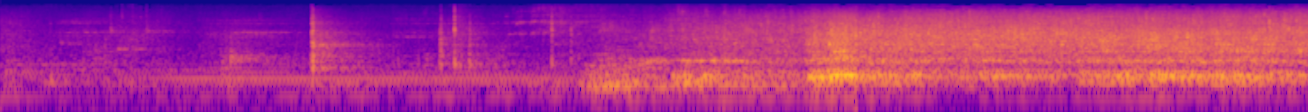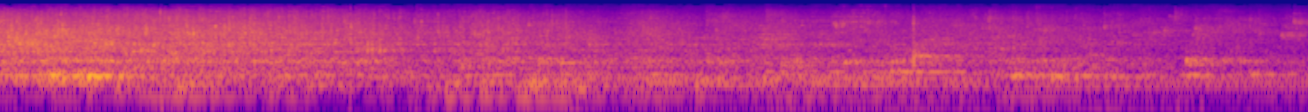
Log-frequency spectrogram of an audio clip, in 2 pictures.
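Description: A few knocks, then a toilet flushing from a wall-mounted cistern through a flush pipe into an open-front bowl. The water rushes in about three seconds in and surges a second later, stays strong for several seconds, then slowly tapers off as the flow weakens.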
